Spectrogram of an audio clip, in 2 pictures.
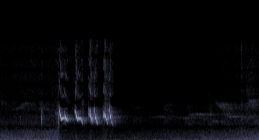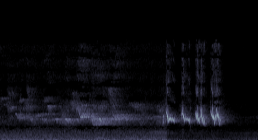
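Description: Lined Seedeater song: two bursts of four or five quick, sharp high notes, separated by a thin, buzzy twittering phrase, over faint background hiss.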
